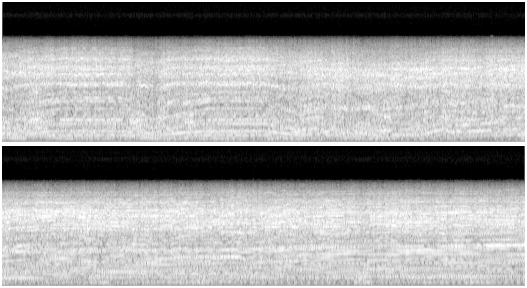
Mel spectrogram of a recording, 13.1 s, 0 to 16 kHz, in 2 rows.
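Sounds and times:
van engine at high revs: 0.0s - 13.0s.

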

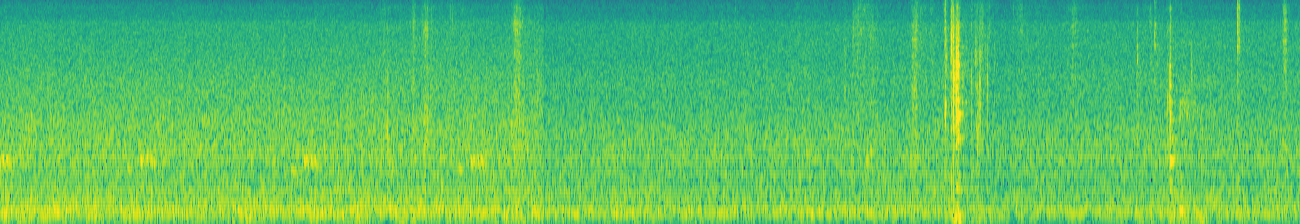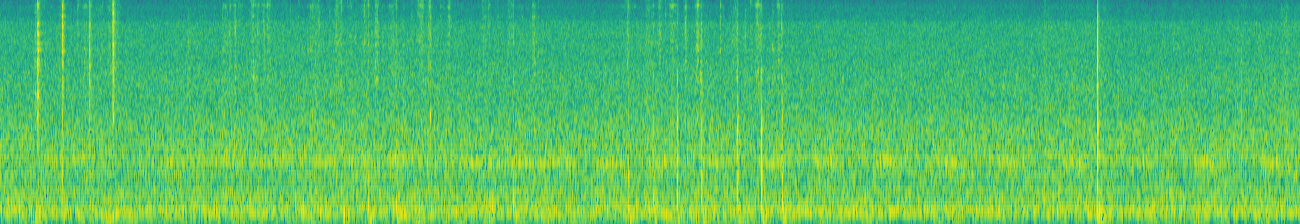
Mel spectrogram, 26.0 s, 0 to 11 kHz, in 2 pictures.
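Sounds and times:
steady outdoor hiss: 0.0s - 26.0s.

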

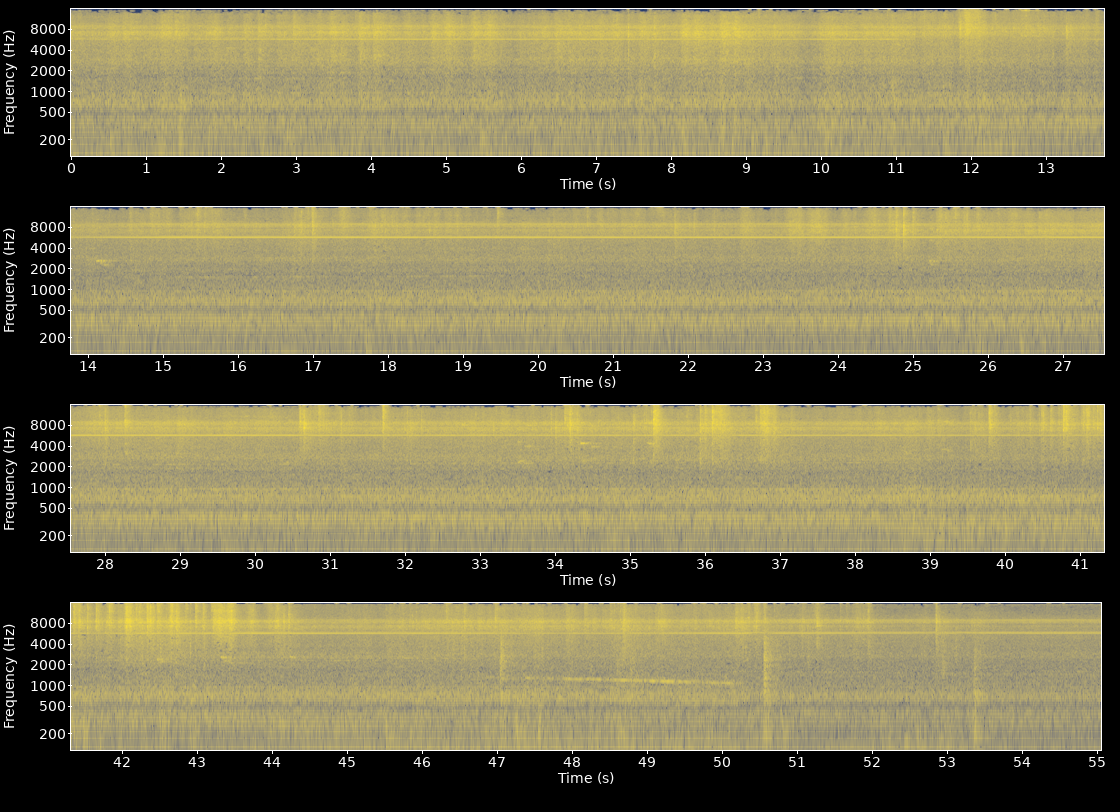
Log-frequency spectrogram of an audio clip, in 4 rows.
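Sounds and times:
subway car wheels rumbling: 0.0s - 55.0s
thin high whine: 13.6s - 37.3s, 39.0s - 52.4s.

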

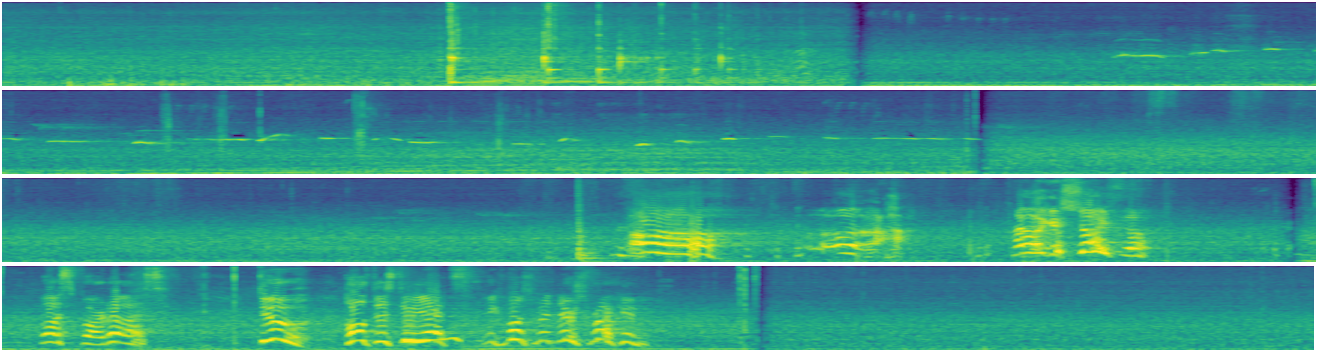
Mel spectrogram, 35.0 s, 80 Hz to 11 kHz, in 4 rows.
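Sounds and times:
sharp knocks and clicks: 3.0s - 5.4s
person whistling a tune: 7.5s - 15.3s.

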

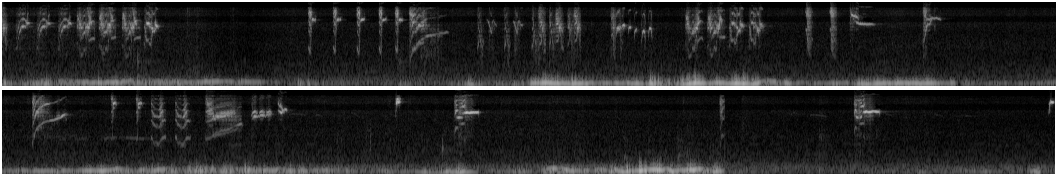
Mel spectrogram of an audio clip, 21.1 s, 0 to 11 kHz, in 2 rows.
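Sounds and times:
bird chirping and trilling: 0.0s - 1.6s, 3.0s - 9.5s, 10.8s - 15.4s, 18.6s - 19.4s.

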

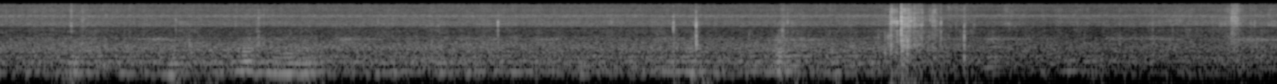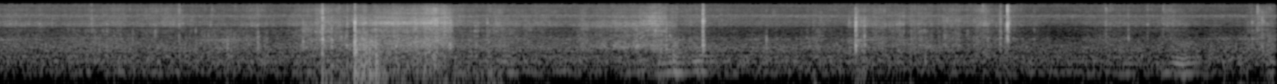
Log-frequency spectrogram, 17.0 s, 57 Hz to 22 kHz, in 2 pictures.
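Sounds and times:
bees buzzing: 0.0s - 17.0s
palm fronds rustling: 0.0s - 17.0s
sharp clicks of fronds: 4.1s - 6.6s, 7.6s - 17.0s.

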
